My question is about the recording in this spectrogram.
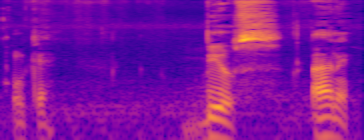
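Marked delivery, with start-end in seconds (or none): none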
